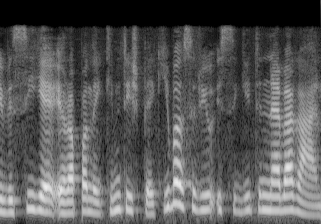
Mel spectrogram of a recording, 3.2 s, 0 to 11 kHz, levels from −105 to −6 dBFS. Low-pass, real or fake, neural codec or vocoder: 7.2 kHz; fake; codec, 16 kHz, 1 kbps, X-Codec, WavLM features, trained on Multilingual LibriSpeech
